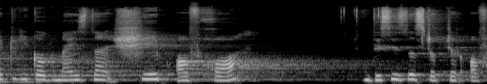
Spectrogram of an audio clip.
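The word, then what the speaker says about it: خ: And when we pronounce haw, we read it with a hard sound. The sound fills into the mouth like ho. The sound fills into the mouth when we read ho.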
